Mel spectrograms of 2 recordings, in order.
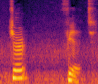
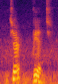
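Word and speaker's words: Czerwiec: June, জুনের এখানে বানানটা আগে প্রথমে দেখুন, CZERVIEC, চেরভিয়েচ, চেরভিয়েচ, চেরভিয়েচ।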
